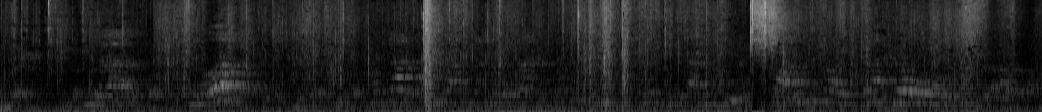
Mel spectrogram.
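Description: A plastic mailer bag being slit open with a utility knife and handled, its plastic crinkling, with sharp crackles about four seconds in and again at about seven and a half seconds.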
